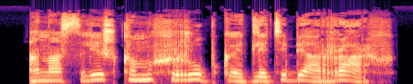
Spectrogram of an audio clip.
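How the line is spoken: Growled. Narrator (Russian): зарычал Айрон

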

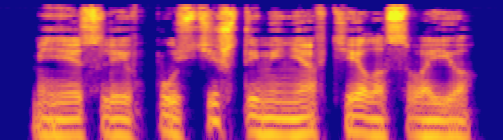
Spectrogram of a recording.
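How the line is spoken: Thoughtful drawl, angel. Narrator (Russian): задумчиво протянул ангел

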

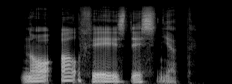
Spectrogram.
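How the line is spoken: Soft reminder, advisor. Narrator (Russian): мягко напомнил советник

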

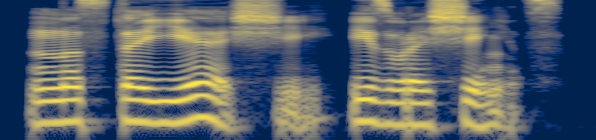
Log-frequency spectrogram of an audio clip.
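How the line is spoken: Growled. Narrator (Russian): прорычал он

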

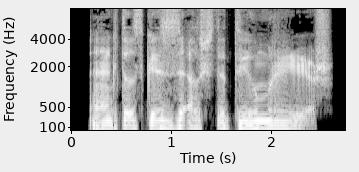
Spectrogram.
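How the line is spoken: Growling man. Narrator (Russian): прорычал мужик

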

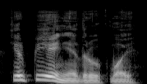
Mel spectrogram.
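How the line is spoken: Gentle objection. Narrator (Russian): ласково возражал

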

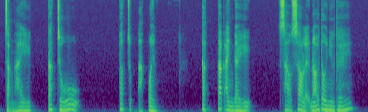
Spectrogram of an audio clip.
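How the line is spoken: Trembling voice. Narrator (Vietnamese): Anh Kiên run run

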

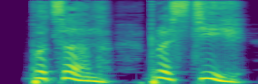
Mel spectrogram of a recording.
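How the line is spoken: Pleading. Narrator (Russian): взмолился тот, который и затеял разговор

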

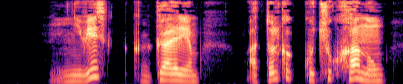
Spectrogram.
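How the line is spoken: Reluctant grumbling. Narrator (Russian): пробурчал титулярный советник, явно не желая углубляться в подробности

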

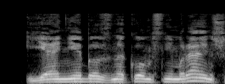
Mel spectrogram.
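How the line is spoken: Plain. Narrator (Russian): ответил я

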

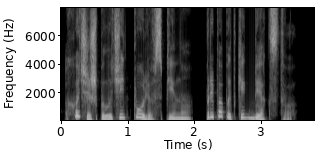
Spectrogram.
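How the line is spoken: Sweet-toned question. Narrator (Russian): милым тоном спросила Артега

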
